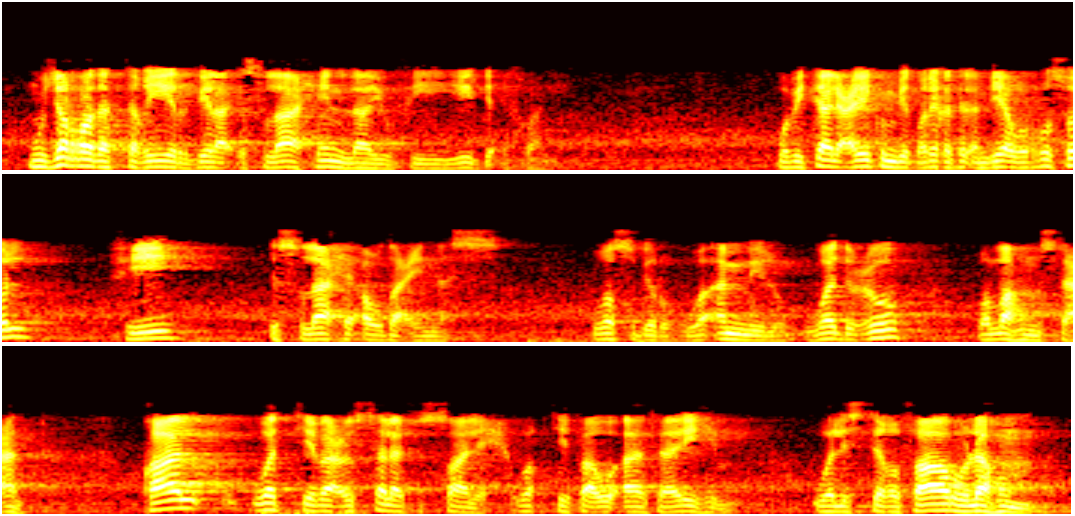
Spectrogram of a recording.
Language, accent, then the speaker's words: Arabic; Sudan; كان عندنا في السودان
